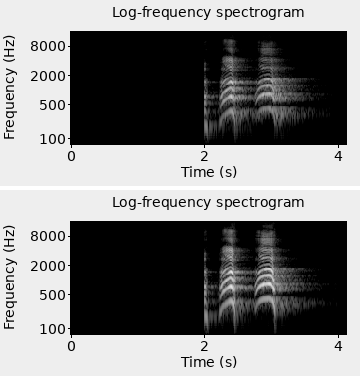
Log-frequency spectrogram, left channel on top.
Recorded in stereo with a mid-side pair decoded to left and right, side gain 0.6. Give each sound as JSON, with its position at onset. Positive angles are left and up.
{"t": 2.0, "sound": "a scream", "azimuth_deg": -25, "distance_m": 0.9}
